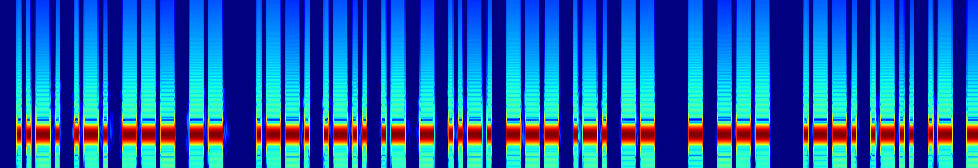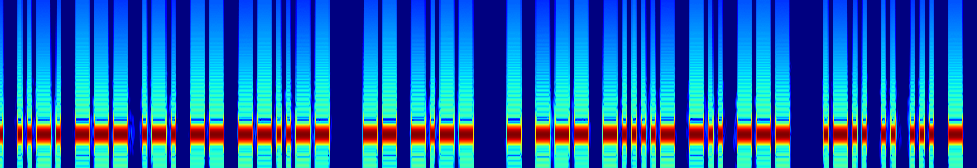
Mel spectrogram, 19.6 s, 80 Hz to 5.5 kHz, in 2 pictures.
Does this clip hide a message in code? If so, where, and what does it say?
Yes: Morse code from 0.2 to 19.4 s, heard as a keyed tone, about 25 wpm, 600 Hz. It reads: FROM PLATFORM TO PLATFORM, MY TO-DO LIST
